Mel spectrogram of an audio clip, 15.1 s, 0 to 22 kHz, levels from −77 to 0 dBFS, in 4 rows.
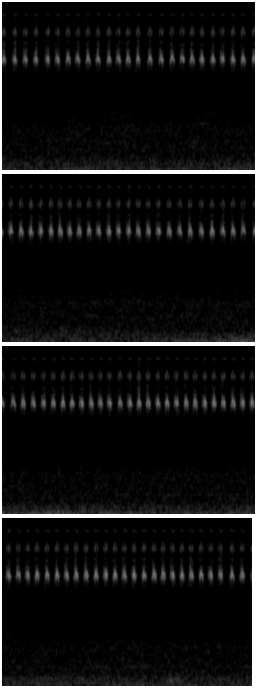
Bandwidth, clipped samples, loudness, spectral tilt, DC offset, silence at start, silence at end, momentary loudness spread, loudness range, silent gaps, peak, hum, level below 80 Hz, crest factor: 17 kHz; under 0.1%; -35 LUFS; 1.5 dB/octave; under 0.1%; 0 s; 0.1 s; 3 LU; 2 LU; none; -22 dBFS; none; -66 dBFS; 16 dB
